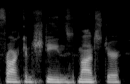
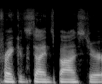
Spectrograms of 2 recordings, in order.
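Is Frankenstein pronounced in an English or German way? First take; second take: German; English. First: Frankenstein is pronounced the German way. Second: Frankenstein is pronounced the usual English way.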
